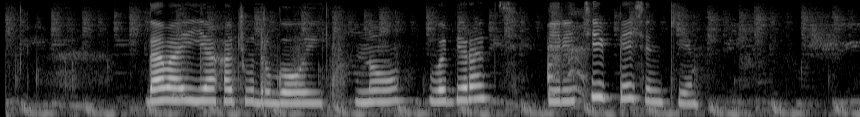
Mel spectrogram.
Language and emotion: Russian, positive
